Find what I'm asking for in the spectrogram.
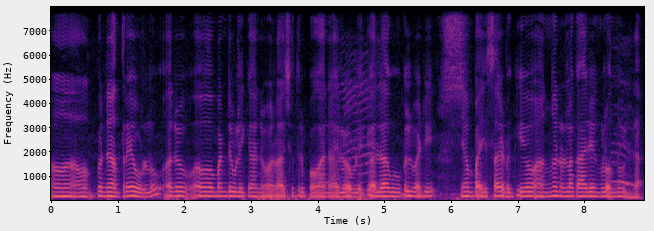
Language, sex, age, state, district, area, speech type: Malayalam, female, 45-60, Kerala, Kollam, rural, spontaneous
